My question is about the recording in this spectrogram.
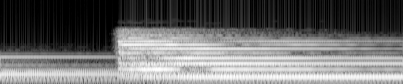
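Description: A deep bell tolling slowly. One stroke lands about half a second in and rings on, with the hum of the earlier stroke still sounding beneath it.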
